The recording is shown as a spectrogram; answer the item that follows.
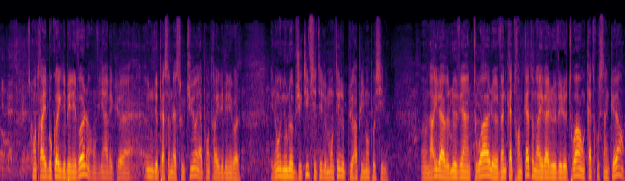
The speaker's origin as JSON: {"language": "French", "region": "Occitanie", "country": "France", "said": "que nous, on vient d'Ariège"}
